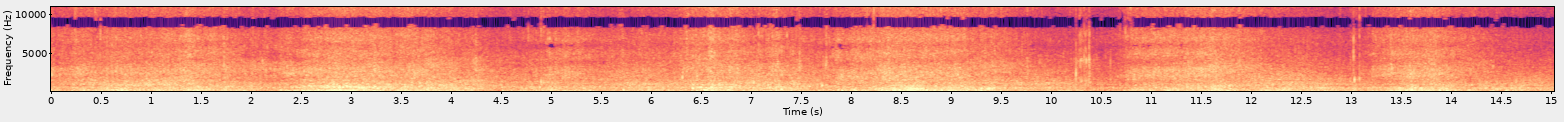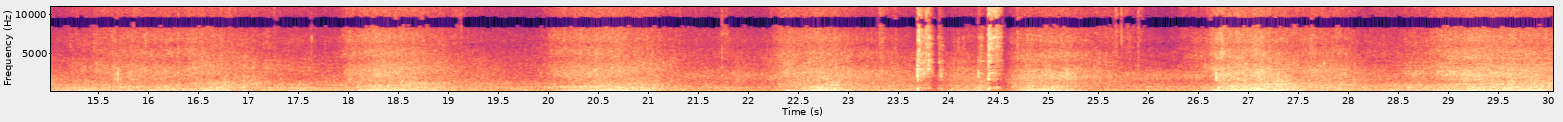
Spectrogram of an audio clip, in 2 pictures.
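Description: Lake Michigan surf washing onto a sand-and-pebble shore, swelling and falling away every few seconds, with wind buffeting the microphone. A few sharp clicks come a little past the two-thirds mark.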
